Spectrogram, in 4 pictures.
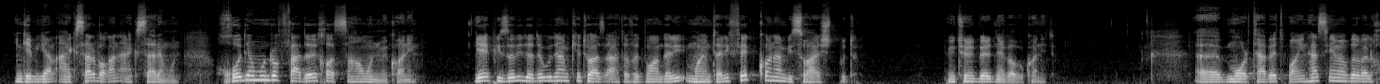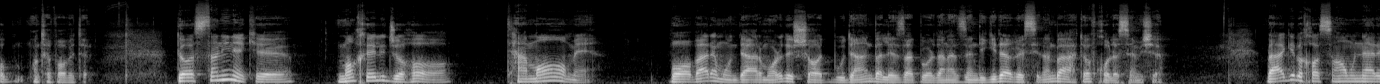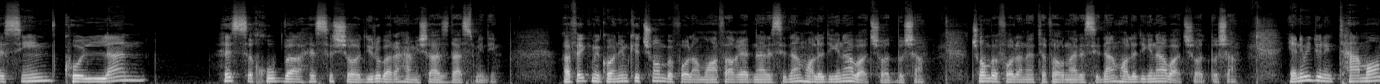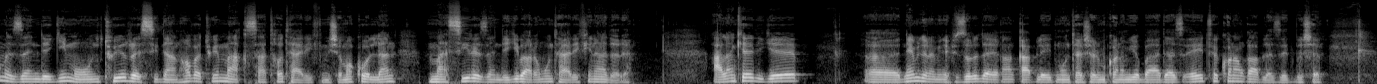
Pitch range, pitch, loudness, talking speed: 110-140 Hz, 125 Hz, -19 LUFS, 155 wpm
